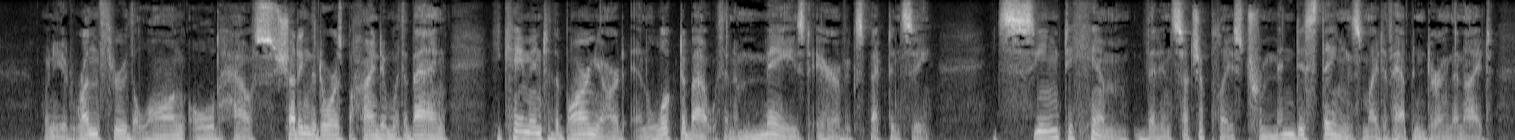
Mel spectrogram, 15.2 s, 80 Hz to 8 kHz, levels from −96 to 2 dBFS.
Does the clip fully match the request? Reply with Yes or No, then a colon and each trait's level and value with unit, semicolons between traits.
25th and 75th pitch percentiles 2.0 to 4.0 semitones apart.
Yes: average, 3.5 semitones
